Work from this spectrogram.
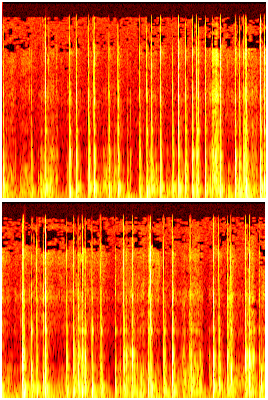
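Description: A plastic cup is tapped gently close to a microphone in a quick, uneven run of many light taps. Each tap is short and dry with almost no ring, giving a dull, hollow tone weighted toward the low end.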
